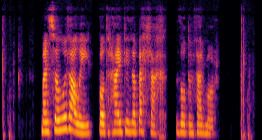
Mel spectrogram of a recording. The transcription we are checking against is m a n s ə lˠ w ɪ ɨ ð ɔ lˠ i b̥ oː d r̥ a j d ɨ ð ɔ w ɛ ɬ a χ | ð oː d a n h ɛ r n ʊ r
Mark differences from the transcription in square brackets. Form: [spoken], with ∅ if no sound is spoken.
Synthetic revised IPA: m a n s ə lˠ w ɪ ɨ ð ɔ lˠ i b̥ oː d r̥ a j d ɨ ð ɔ [b] ɛ ɬ a χ | ð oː d [ə] n [f] ɛ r [m] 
